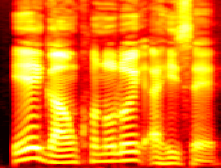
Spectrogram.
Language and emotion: Assamese, neutral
